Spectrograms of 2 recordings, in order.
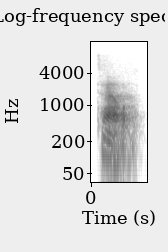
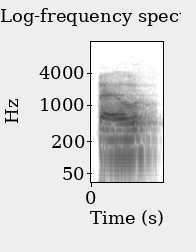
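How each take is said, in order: First: "tell" with a crisp released T; press, then release a puff on the T of "tell"; true T. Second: "tell" with a T lacking its puff of air; "tell" opened with a dull, unreleased-sounding T; wrong T. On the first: Teacher corrects the sound, true T. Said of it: "the true T". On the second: Teacher shows learners what not to say, wrong T. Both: Shown as a demonstration.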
